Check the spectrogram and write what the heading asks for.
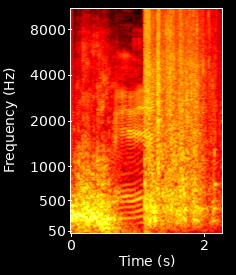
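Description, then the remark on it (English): A rumbling, growl-like build-up gives way to a sudden loud crash as a creature rises out of a snowbank and slams into the side of a sled, followed by a harsh, noisy clatter that slowly fades. “Something rises out of a nearby snowbank and crashes into the side of the sled.”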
